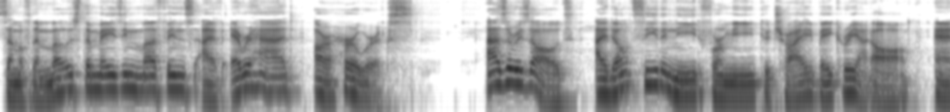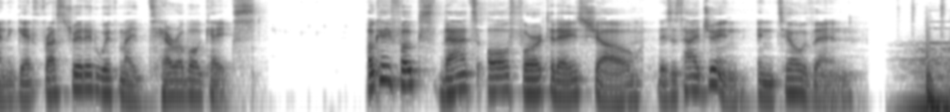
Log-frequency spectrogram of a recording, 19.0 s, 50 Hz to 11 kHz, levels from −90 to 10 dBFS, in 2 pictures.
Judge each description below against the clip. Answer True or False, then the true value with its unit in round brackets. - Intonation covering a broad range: True (6.6 semitones)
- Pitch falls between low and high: False (110 Hz)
